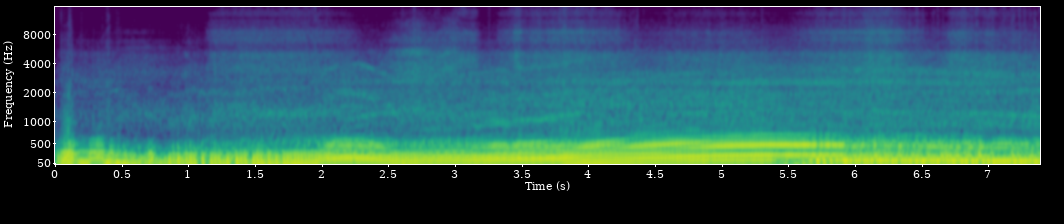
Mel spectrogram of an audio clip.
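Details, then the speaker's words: Motorcycle after readjusting clutch lever, which was over-adjusted with shorty levers and caused slipping: engine pulls up cleanly, pitch climbing steadily under load with no flare; clutch now gripping, normal engagement. "let's see if we're good [Music] oh yeah that's much better mo bettah"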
